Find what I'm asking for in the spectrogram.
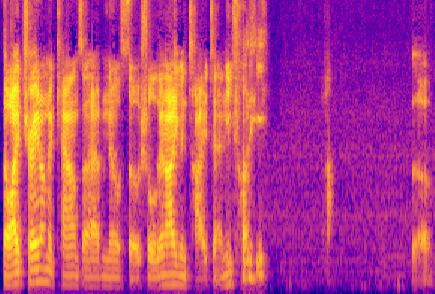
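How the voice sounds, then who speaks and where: A man's voice: low-pitched, expressive, moderate pace, creaky, sharp tone. A man talking casually as a guest on a livestream, filling his speech with "like". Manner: loose, heavy use of "like".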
